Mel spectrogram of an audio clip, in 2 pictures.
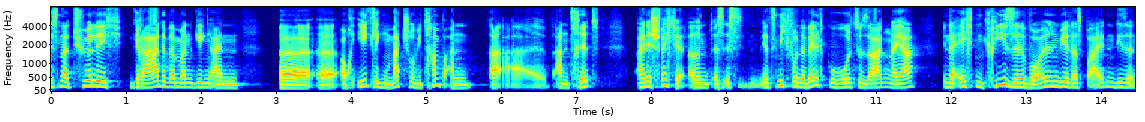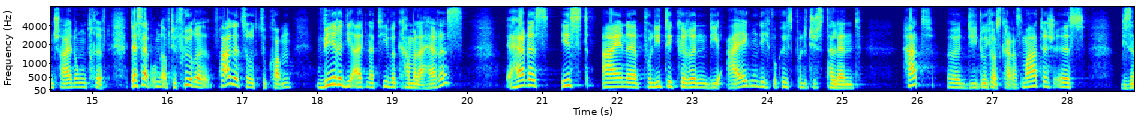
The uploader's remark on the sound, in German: diesmal mit Publikum, als Liveaufnahme von der Langen Nacht der ZEIT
